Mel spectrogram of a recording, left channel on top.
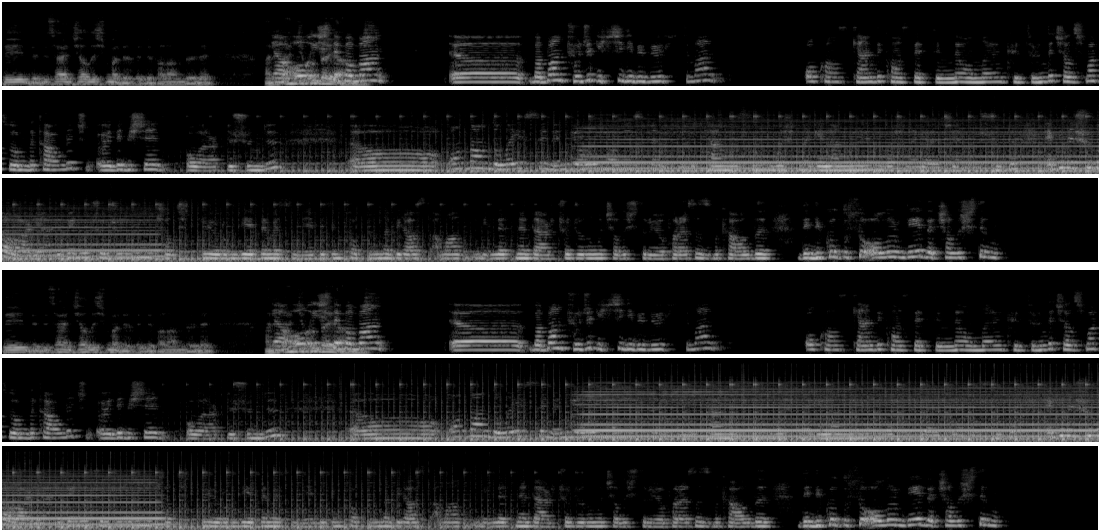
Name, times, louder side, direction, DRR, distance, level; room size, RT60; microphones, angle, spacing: voice 1, 0.0-2.1 2.6-3.6, left 1 dB, 35° left, 1.3 m, -33 dB
voice 2, 2.7-3.8 4.5-7.2 8.0-31.9, left 2 dB, 20° left, 0.6 m, -30 dB
sound 1, 12.6-27.8, equal, 25° right, 0.4 m, -34 dB
sound 2, 16.7-23.8, right 5 dB, 70° right, 0.7 m, -30 dB
2.6 x 2.2 x 2.8 m
head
